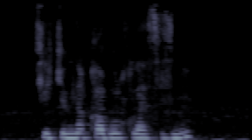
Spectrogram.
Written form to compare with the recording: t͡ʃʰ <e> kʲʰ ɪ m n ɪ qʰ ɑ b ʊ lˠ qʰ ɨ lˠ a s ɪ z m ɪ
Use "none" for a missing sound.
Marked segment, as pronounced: e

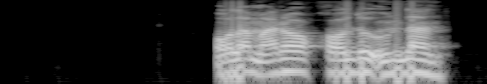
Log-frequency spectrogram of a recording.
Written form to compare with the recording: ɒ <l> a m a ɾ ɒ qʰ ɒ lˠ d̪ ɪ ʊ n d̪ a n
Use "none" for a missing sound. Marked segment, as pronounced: l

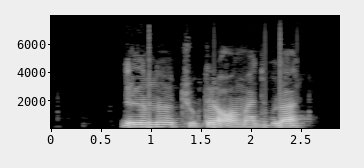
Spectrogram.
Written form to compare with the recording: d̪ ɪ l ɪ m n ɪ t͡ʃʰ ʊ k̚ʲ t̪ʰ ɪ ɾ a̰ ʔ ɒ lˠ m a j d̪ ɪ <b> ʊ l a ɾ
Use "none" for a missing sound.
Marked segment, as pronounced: b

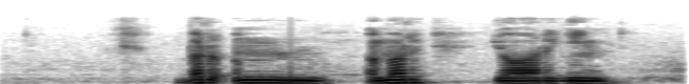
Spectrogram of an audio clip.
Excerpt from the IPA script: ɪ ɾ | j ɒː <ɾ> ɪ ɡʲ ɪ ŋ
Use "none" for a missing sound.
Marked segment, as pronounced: ɾ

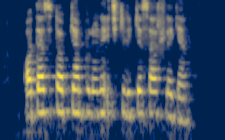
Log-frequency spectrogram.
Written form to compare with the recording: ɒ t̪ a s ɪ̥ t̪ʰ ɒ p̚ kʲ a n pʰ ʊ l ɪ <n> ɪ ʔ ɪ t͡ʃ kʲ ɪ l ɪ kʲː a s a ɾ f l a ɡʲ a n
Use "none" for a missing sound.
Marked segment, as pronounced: n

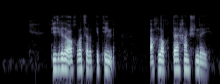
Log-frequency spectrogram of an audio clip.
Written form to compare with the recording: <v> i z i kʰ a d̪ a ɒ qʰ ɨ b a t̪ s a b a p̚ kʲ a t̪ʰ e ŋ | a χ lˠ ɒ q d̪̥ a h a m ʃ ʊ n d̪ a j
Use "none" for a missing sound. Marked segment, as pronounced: f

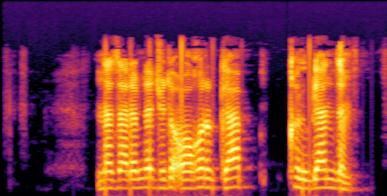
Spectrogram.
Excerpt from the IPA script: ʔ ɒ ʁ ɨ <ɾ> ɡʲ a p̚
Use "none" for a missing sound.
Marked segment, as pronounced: ɾ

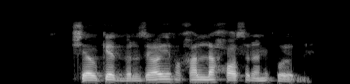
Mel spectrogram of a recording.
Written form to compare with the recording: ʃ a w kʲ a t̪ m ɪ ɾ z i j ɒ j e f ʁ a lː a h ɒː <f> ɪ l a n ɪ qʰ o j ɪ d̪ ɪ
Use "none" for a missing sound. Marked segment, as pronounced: s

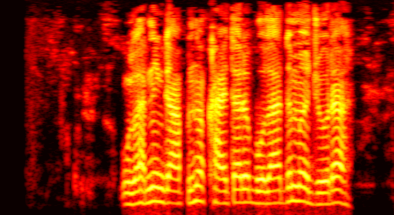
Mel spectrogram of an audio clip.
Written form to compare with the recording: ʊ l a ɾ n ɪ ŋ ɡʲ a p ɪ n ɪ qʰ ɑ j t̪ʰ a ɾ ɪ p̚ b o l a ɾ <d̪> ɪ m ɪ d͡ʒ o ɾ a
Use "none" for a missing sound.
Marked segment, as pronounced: d̪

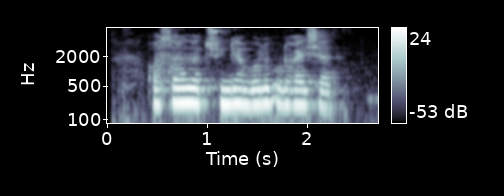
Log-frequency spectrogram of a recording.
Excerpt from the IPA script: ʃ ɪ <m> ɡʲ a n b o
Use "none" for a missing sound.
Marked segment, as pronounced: ŋ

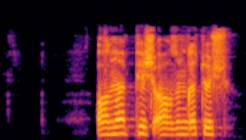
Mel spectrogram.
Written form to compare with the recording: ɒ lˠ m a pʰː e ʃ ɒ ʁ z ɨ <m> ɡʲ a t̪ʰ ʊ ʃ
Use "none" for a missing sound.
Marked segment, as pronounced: m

